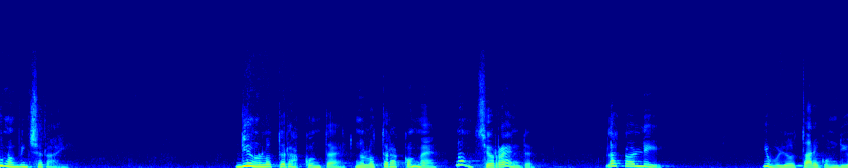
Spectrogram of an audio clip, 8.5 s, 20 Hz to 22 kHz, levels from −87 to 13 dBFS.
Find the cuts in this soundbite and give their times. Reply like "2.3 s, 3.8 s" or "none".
4.5 s, 6.3 s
